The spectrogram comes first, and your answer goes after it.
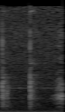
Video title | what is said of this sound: Federal Railroad Administration Steam Locomotive Safety Training Video | A tap with a hammer can indicate looseness, a crack, or other problem, which is identifiable by sound or movement.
